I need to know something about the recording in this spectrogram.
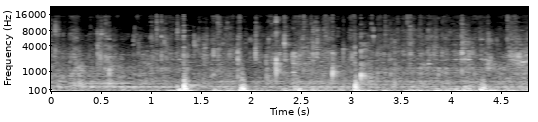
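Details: A fed pet dog eats with wet, smacking mouthfuls, soft slurps and licks coming in irregular bursts roughly every second or two, with quiet low background noise between.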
